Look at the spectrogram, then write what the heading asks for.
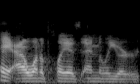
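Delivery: normal talking voice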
